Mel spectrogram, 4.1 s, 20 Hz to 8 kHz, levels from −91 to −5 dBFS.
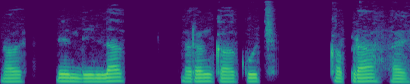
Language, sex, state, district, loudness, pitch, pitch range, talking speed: Hindi, male, Chhattisgarh, Balrampur, -27 LUFS, 120 Hz, 115-125 Hz, 115 wpm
